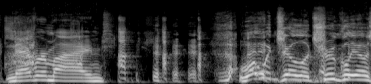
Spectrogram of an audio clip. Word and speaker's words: Truglio: mind what would YOLO truglio say what would Jolo trulio say oh first of all it says I'd like to clarify that the g is silent second of all do we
